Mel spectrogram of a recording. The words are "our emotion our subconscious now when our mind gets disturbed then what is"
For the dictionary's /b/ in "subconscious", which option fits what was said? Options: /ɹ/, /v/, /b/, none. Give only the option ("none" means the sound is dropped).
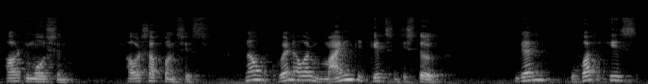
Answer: none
